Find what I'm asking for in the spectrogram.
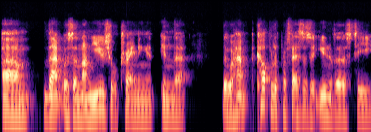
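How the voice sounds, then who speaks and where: Against a quiet background, a man talks at a fairly quick pace in a medium pitch. His intonation stays fairly even. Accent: English. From England. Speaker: former pharmaceutical research scientist. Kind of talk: webinar presentation. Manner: hesitant, with fillers and repeats.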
